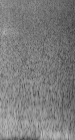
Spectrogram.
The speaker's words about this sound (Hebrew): או, יש לנו צליל של ים.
